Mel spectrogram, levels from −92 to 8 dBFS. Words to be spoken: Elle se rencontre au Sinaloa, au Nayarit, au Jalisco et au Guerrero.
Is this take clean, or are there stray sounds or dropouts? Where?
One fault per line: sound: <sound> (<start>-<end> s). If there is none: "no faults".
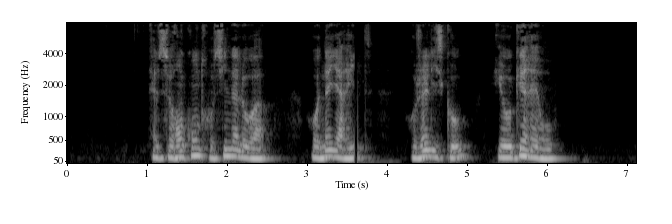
sound: dropout (3.6-3.6 s)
